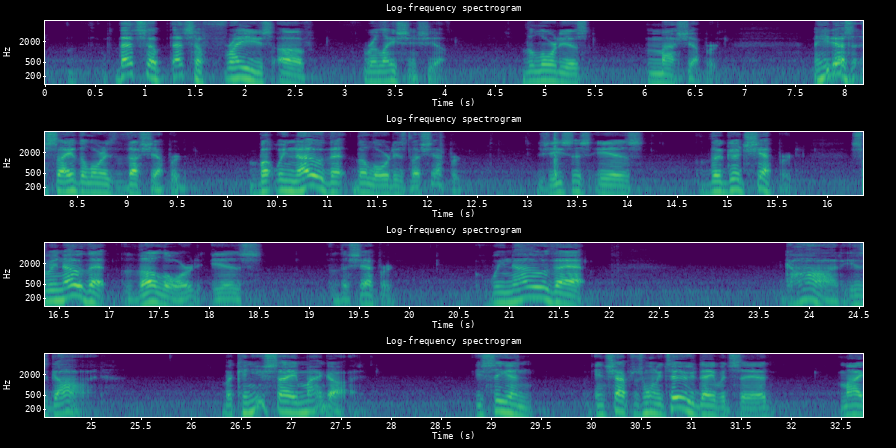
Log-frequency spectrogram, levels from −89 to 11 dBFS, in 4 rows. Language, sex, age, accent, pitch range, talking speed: English, male, 60-79, American, 100-150 Hz, 115 wpm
